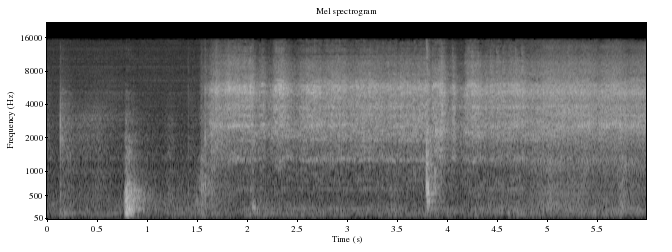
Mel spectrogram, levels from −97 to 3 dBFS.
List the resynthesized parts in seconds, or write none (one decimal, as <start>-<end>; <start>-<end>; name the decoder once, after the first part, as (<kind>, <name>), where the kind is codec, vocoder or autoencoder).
0.0-1.9 (autoencoder, DAC-VAE); 4.8-6.0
